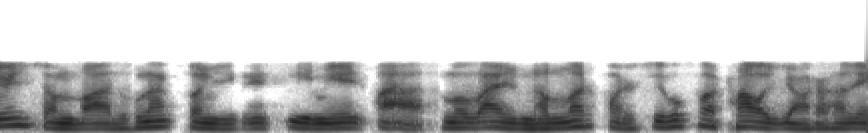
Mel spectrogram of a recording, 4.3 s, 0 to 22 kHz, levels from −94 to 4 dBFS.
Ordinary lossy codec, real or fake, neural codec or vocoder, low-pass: AAC, 32 kbps; fake; codec, 16 kHz, 1 kbps, FreqCodec, larger model; 3.6 kHz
